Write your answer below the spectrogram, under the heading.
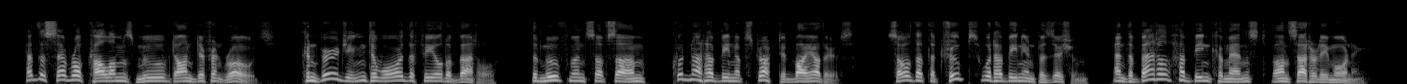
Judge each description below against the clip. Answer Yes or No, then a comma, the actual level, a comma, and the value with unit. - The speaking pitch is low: No, medium, 160 Hz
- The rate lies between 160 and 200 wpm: Yes, average, 185 wpm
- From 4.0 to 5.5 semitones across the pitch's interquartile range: Yes, average, 4.8 semitones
